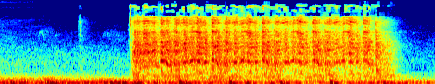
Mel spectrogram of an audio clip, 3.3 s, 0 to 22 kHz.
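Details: Yamaha YFC450 quad with a new starter relay and repaired starter button wiring, fuel off: a couple of seconds of thin, uneven cranking that never catches. The starter turns too weakly because the battery is very dead.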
